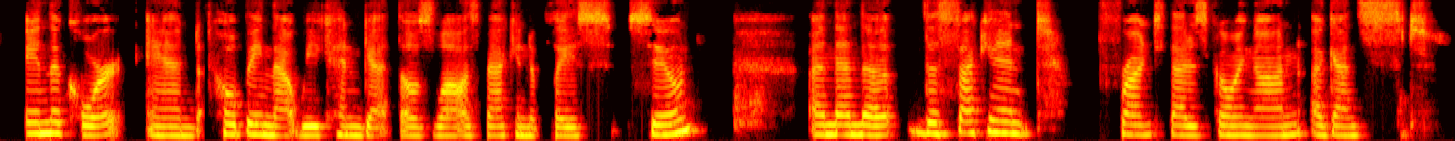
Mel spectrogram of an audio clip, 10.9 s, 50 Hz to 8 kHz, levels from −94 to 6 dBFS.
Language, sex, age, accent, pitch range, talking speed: English, female, 20-39, American, 190-220 Hz, 145 wpm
